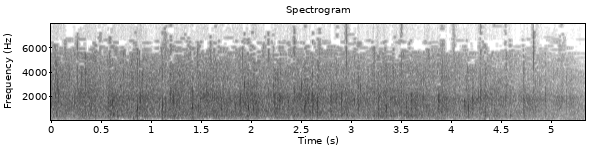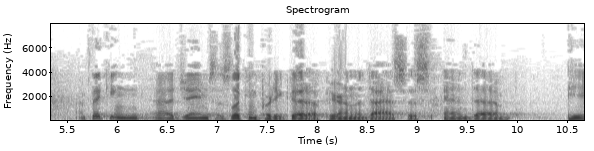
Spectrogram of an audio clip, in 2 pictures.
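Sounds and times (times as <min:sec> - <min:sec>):
audience applause: 0:00.0 - 0:05.6
speech: 0:05.8 - 0:10.6.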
